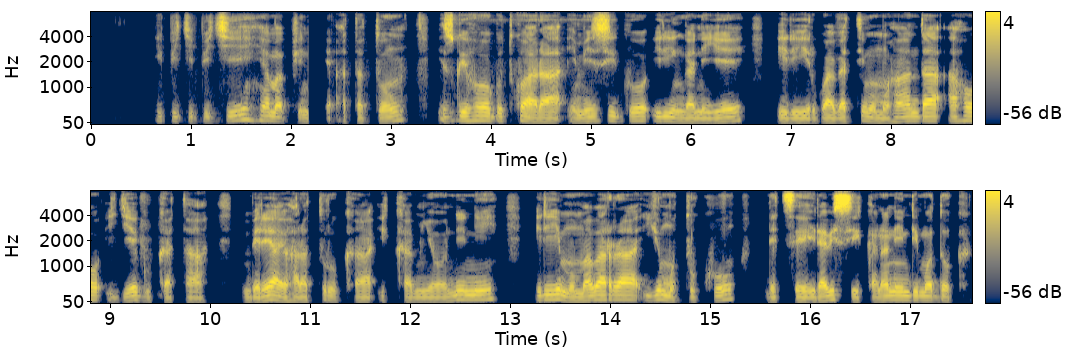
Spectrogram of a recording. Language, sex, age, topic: Kinyarwanda, male, 25-35, government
